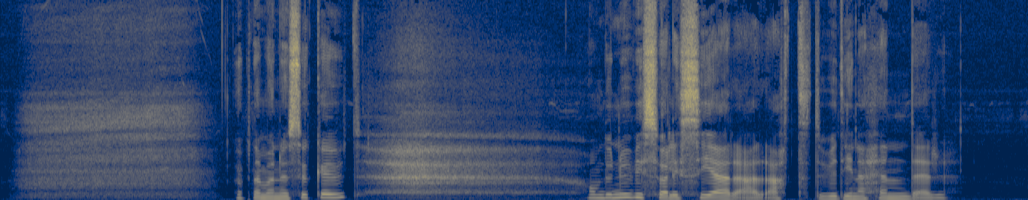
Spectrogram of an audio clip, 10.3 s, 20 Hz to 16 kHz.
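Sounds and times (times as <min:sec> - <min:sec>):
long steady breath drawn in through the nose: 0:00.0 - 0:02.2, 0:03.6 - 0:05.8
speech: 0:02.4 - 0:04.0, 0:05.9 - 0:09.6.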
